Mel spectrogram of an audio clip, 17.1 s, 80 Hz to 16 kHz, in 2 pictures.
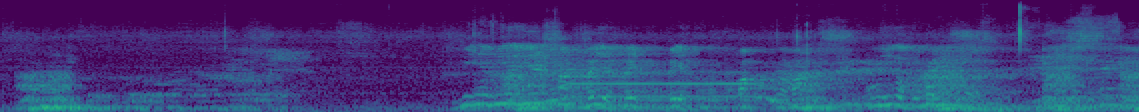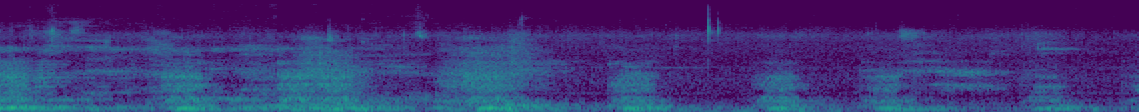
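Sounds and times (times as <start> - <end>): indistinct background talking: 3.4 - 13.4.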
